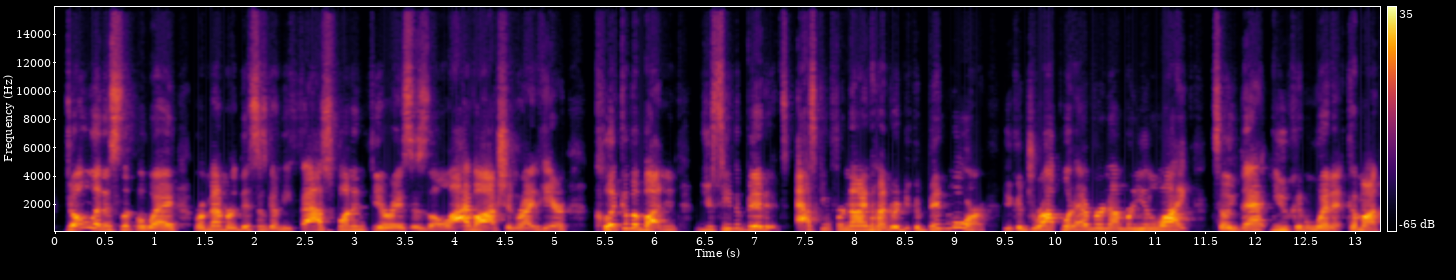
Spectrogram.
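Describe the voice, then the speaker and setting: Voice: medium pitch, pushed and bright. A charity auctioneer calling a live virtual auction, upbeat and urging bidders on by name. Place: virtual gala broadcast.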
